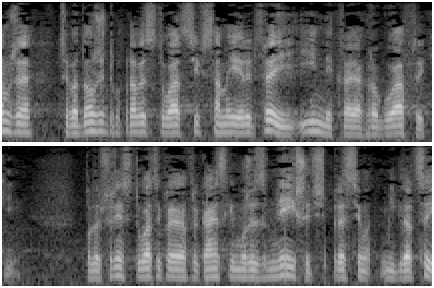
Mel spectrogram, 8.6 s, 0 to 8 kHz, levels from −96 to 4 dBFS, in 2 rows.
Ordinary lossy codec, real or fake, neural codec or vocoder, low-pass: none; real; none; none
